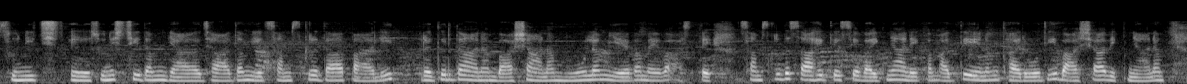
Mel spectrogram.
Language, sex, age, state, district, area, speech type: Sanskrit, female, 18-30, Kerala, Malappuram, urban, spontaneous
